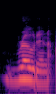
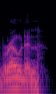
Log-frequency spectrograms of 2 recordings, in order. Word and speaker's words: Roden: Roden, R-O-D-E-N. I feel like there must be a better way of pronouncing that, but... – Nope, we're going to go all American, get real guttural in there, like Roden.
